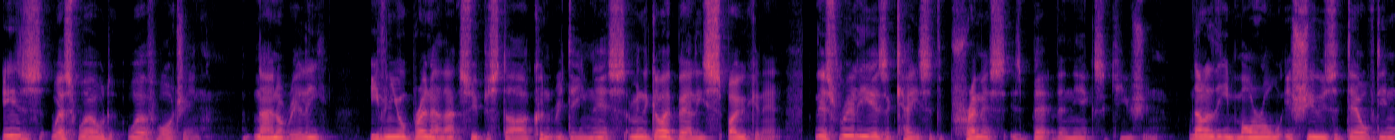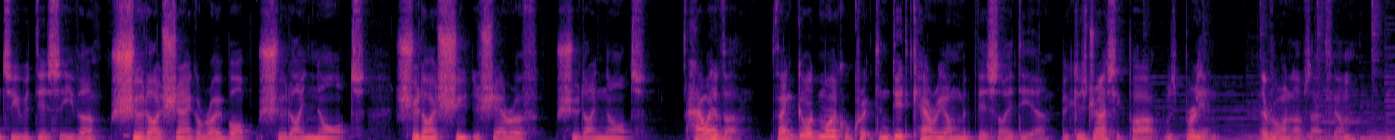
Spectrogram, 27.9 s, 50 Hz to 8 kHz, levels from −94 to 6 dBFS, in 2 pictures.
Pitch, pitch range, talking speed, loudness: 130 Hz, 120-145 Hz, 180 wpm, -38 LUFS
